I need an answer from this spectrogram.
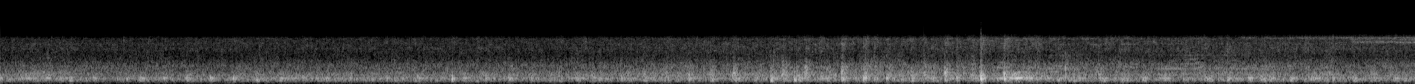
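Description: Running noise of a passenger express train heard from aboard: a steady rumble of wheels on rail, broken by irregular clicks and clanks as the coaches pass over rail joints. There is a louder clank about ten seconds in.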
